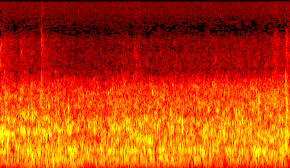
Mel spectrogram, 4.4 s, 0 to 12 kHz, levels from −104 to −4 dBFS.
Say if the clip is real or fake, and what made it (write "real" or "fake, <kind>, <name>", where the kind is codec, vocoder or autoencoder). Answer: real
